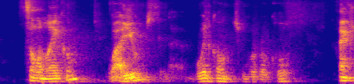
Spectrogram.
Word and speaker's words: assalamu alaikum: Is it Assalamu alaikum or Salam alaikum? Both. Assalamu alaikum. Assalamu alaikum. Everyone in different parts say it like different way, but it's assalamu alaikum.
